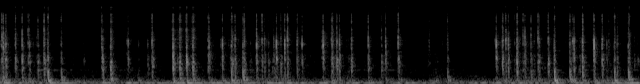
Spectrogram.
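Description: Fingertips type continuously on a mechanical keyboard with white plastic keycaps, a silver frame and a backlight. The result is a rapid stream of short, bright, clicky keystrokes over a low thocky base, with brief lulls around the middle before the typing picks back up.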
